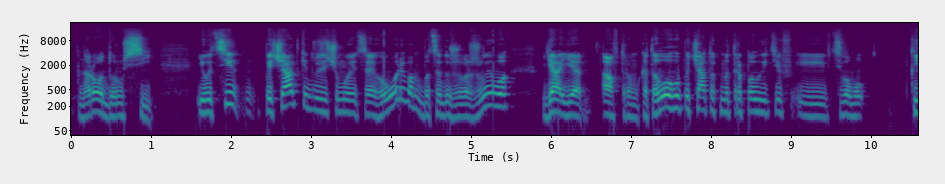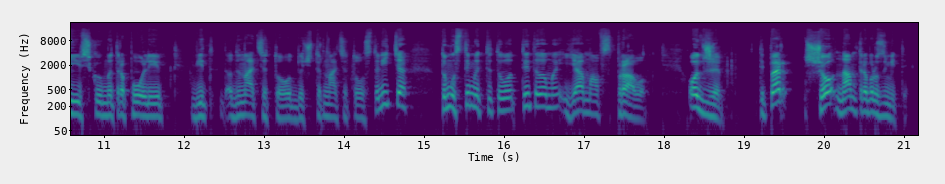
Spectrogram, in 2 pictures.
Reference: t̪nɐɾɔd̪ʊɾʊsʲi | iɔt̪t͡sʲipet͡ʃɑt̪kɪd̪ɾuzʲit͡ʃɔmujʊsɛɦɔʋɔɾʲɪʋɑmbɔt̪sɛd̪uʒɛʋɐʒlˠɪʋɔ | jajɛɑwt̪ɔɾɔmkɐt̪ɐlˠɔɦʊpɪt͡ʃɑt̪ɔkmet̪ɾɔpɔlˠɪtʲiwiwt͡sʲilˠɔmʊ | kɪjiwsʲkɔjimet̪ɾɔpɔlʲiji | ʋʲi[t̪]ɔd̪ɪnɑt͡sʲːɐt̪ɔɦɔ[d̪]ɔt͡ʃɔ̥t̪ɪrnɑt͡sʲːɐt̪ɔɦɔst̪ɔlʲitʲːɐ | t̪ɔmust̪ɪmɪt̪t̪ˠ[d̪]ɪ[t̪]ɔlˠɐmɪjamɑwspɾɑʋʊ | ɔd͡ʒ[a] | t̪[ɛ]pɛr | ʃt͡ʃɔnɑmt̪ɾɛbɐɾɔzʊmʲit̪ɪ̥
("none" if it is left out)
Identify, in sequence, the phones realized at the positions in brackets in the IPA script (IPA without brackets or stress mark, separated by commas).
d̪, d̪, t̪, t̪, ɛ, e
